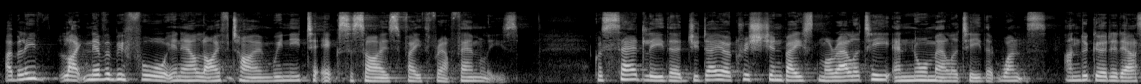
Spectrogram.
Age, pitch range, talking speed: 50-69, 170-200 Hz, 140 wpm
